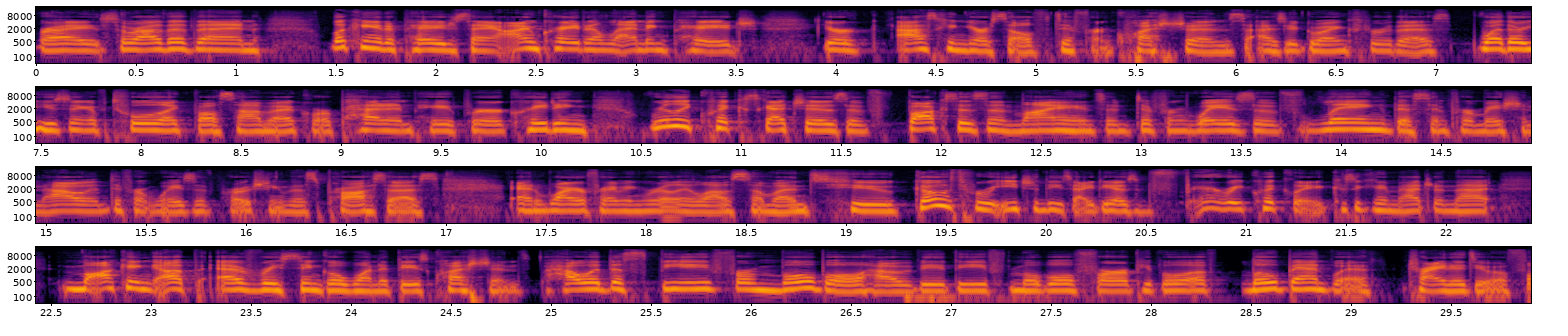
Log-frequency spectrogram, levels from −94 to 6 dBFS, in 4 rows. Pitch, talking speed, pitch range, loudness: 200 Hz, 215 wpm, 185-220 Hz, -24 LUFS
